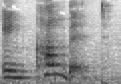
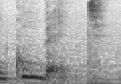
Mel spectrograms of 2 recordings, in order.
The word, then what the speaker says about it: incumbent: c u n b e n t is pronounced incumbent a as in capup not in incumbent and an incumbent is someone in official position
